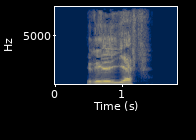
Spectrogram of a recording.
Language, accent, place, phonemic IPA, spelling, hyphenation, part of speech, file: German, Germany, Berlin, /reˈli̯ɛf/, Relief, Re‧li‧ef, noun, De-Relief.ogg
- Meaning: 1. relief (kind of sculpture) 2. relief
